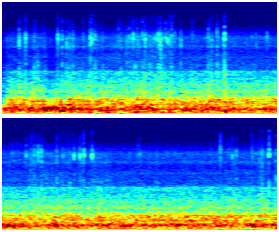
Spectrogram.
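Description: Steady road and engine noise inside a moving vehicle's cabin, with faint light rattles.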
